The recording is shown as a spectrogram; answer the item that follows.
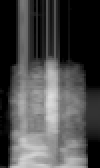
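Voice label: "miasma", English, Indian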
